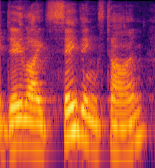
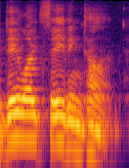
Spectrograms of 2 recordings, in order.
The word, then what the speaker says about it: daylight saving time: nobody even pronounces properly most people will say daylight savings time somehow mixing it up with a savings bank but it's actually daylight saving time it's the time that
